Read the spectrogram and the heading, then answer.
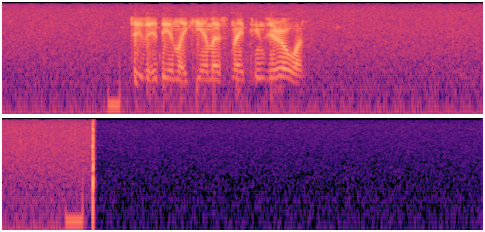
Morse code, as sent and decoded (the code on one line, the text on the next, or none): none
